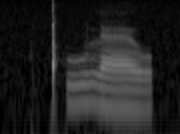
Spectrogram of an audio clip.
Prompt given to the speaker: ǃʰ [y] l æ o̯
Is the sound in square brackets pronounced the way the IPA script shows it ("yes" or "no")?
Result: no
